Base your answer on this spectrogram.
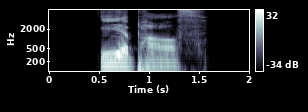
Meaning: genitive singular of Ehepaar
- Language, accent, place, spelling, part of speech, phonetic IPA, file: German, Germany, Berlin, Ehepaars, noun, [ˈeːəˌpaːɐ̯s], De-Ehepaars.ogg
